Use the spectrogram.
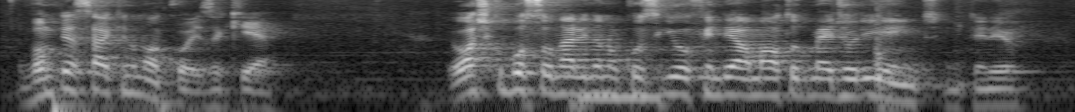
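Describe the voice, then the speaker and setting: Over music in the background, a man speaks very fast with lively intonation and a high pitch. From Azores, Terceira island. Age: 40s. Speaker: company founder. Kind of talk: casual interview. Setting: studio. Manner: repeats words, halting.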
